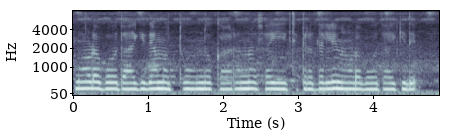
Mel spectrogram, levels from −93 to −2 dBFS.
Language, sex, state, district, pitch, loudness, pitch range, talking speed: Kannada, female, Karnataka, Koppal, 220 Hz, -15 LUFS, 215-225 Hz, 100 wpm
